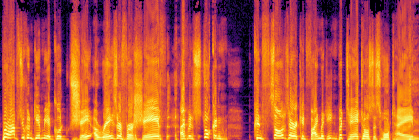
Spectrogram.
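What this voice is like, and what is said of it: Bad put-on Irish accent. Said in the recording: “has the world's worst Irish accent in it”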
